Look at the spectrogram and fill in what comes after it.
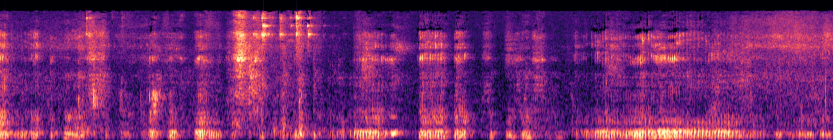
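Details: Phoebe the British Bulldog plays with a cow in Australia, giving a low, rumbling growl that swells and fades in waves. Snorts, wheezy breaths and scuffling run through it.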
